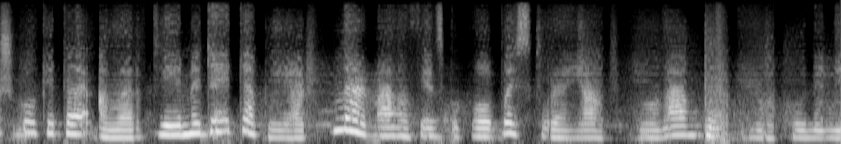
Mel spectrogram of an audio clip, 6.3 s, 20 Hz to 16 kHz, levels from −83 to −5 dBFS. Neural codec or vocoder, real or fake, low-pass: codec, 44.1 kHz, 0.9 kbps, DAC; fake; 14.4 kHz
